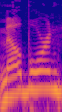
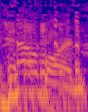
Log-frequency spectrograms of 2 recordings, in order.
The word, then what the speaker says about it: Melbourne: hi nail good morning most of us pronounce it Melbourne but he has yelled at me for saying it because that's not how you pronounce it you pronounce it Melbourne Melbourne Australia do you have any questions uh yeah that's uh totally incorrect it's mbor if you're going to be an Aussie you better learn how to speak right God you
